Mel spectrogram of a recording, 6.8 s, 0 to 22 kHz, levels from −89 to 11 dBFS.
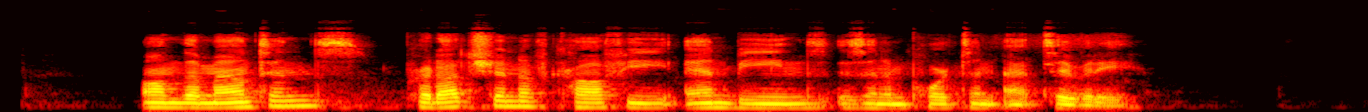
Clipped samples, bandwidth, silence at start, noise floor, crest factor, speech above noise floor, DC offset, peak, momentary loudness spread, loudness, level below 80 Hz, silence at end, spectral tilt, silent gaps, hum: under 0.1%; 9.2 kHz; 0.7 s; -68 dBFS; 18 dB; 50 dB; under 0.1%; -2 dBFS; 7 LU; -19 LUFS; -62 dBFS; 1.2 s; -5 dB/octave; none; none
